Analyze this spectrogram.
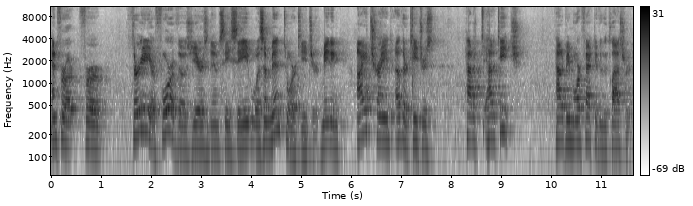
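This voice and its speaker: With an American accent and lively intonation, a man speaks amid noticeable background noise and audible room echo. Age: 60s. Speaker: college teacher and commentator. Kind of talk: personal commentary. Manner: halting.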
